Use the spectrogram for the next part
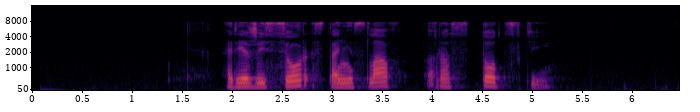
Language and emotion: Russian, neutral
